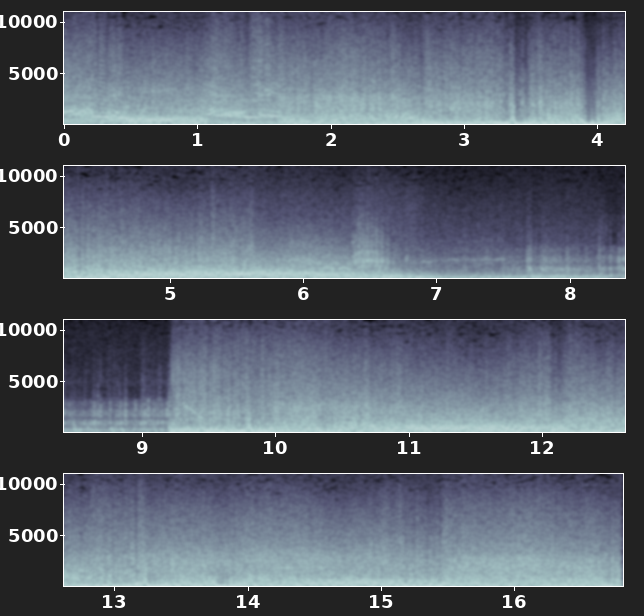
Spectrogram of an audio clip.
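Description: A volcano roars and rumbles as it erupts.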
